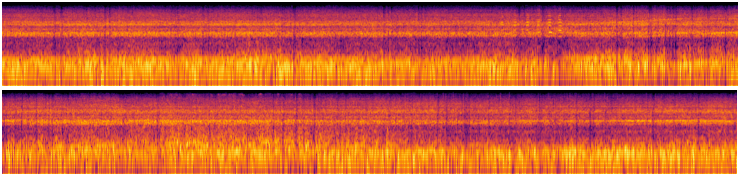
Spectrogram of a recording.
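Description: Motorcycle riding, heard from a camera mounted on the bike: steady wind and road noise over the engine. About halfway through, the engine note rises as the bike accelerates and picks up speed.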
